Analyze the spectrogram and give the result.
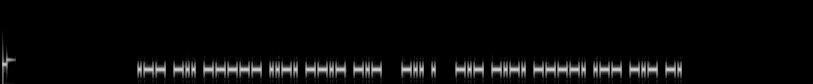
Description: Morse code, heard as a keyed tone, about 40 wpm, 700 Hz. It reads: WD0FQK DE KC9WKN
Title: USA Callsign DE Callsign 40wpm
